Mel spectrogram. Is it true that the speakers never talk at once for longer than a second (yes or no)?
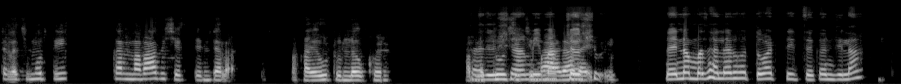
no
